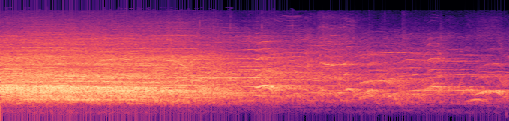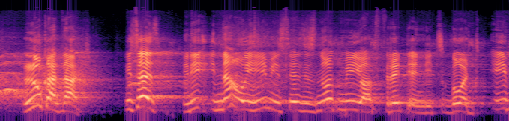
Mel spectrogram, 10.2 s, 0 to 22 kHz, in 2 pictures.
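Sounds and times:
crowd screaming and cheering: 0.0 - 5.4
speech: 5.4 - 10.1.

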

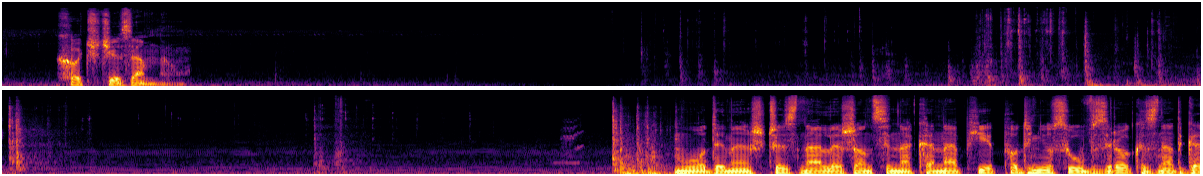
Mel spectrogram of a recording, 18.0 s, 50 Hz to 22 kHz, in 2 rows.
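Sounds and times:
speech: 0.5 - 1.5, 14.3 - 17.9
key turning in a door lock: 4.5 - 14.1.

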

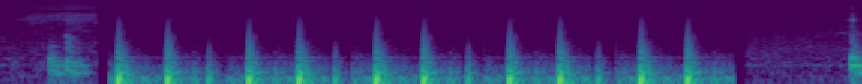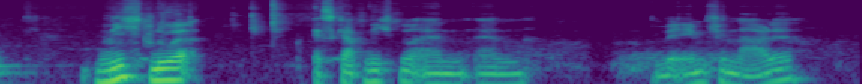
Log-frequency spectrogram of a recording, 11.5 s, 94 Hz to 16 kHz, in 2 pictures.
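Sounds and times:
heartbeat sound effect thumping in a lub-dub rhythm: 0.8 - 5.0
speech: 6.4 - 7.2, 7.9 - 9.4, 10.2 - 11.2.

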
